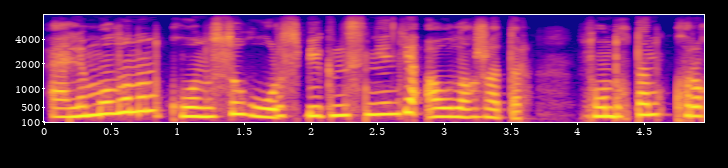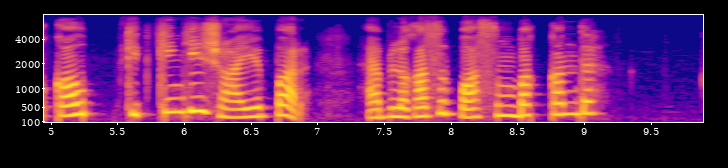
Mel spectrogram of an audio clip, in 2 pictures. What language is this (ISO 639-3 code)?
kaz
